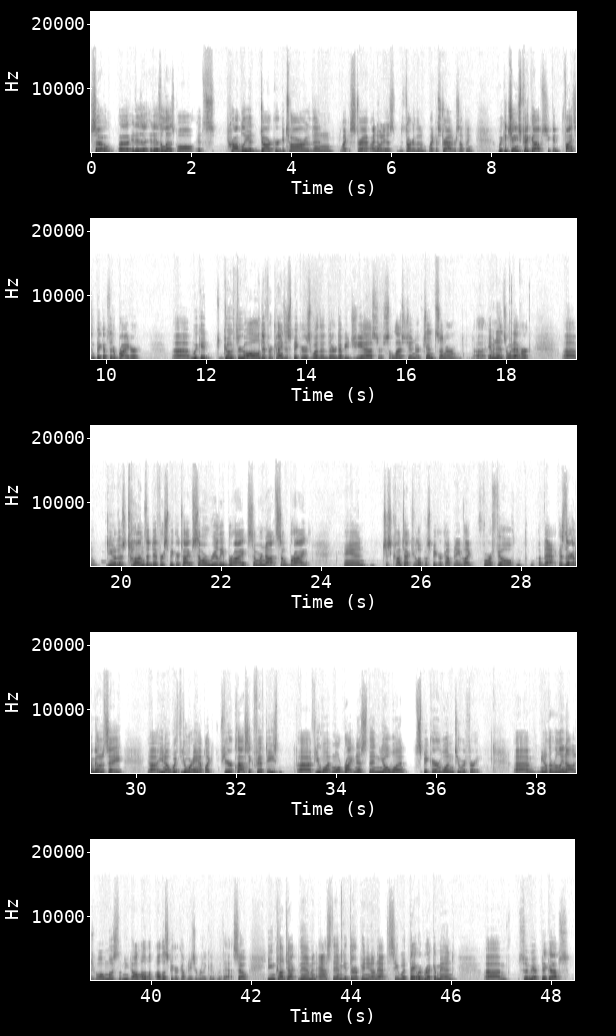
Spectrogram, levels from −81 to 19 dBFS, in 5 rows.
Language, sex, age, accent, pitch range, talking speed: English, male, 40-59, American, 130-170 Hz, 210 wpm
